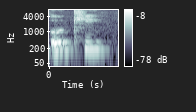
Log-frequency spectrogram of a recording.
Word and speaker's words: Oki: My middle name is Oki, just a 3-lettered name. O-K-I, simply like that. It's very easy to pronounce. It's okay.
